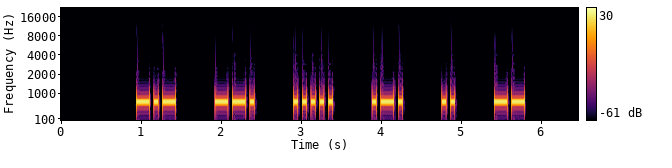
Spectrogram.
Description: Morse code, heard as a keyed tone, about 22 wpm, spaced as for 12 wpm, 700 Hz. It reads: KG5RIM
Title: USA Call Signs - 3x Character Spacing - 22wpm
